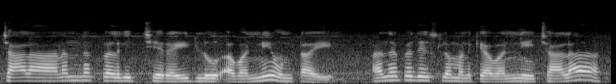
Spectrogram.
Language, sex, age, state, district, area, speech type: Telugu, male, 30-45, Andhra Pradesh, N T Rama Rao, urban, spontaneous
